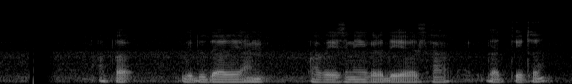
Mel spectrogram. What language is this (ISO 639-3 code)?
sin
